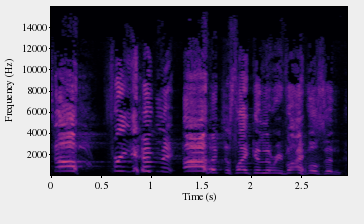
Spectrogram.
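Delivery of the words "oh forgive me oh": imitated high, loud wailing; crying for mercy. Pastor imitates the collapsed man begging Jesus, wailing. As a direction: mimic desperate drawn-out cries of repentance. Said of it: "started crying for mercy".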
